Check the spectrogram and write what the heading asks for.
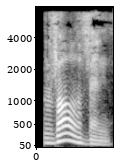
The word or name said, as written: volvent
